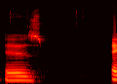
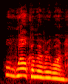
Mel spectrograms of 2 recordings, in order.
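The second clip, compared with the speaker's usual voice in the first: big stream greeting; 9 semitones higher, 9 dB louder than usual. Shown as a demonstration. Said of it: "Let me try that again".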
